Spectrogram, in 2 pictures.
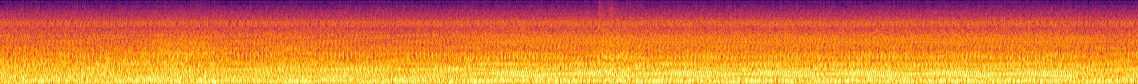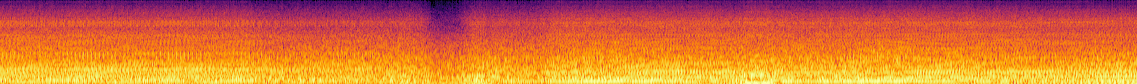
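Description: A van engine hums steadily as it drives along a road.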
